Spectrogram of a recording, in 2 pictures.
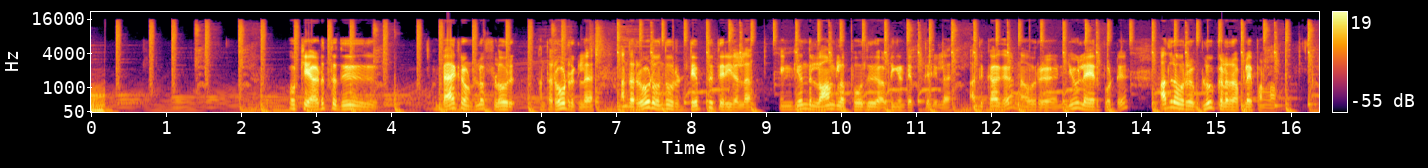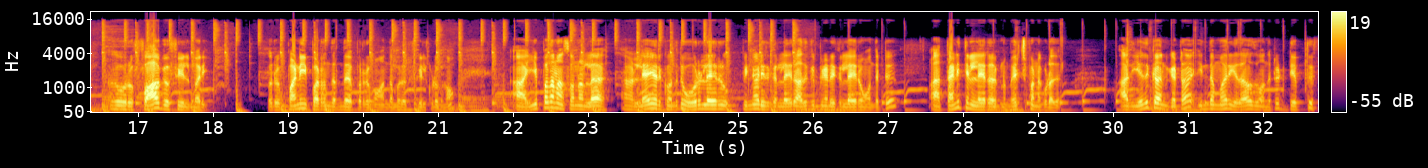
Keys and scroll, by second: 0.6 Return, 0.9 Return, 5.3 [, 5.5 [, 5.7 [, 5.9 [, 12.6-13.8 typing, 17.5 ctrl+[, 18.0 ctrl+[, 18.6 ctrl+[, 19.3 ctrl+], 21.1 ctrl+[, 21.7 ctrl+[, 22.3 ctrl+[, 22.8 ctrl+[, 23.5 ctrl+[, 24.6 ctrl+[, 26.8-29.9 typing.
